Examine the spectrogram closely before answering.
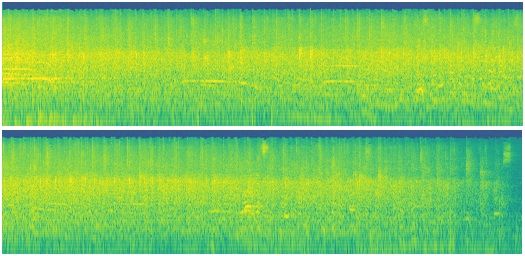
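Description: An audience applauds loudly in a large hall, then the clapping fades away.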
